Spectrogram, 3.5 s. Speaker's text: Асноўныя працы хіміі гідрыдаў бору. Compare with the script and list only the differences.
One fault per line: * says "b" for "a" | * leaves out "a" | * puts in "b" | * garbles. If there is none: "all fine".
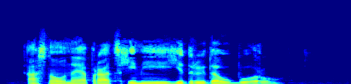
all fine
